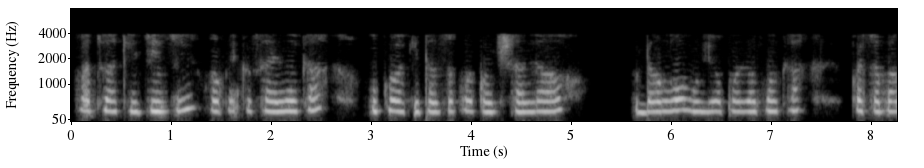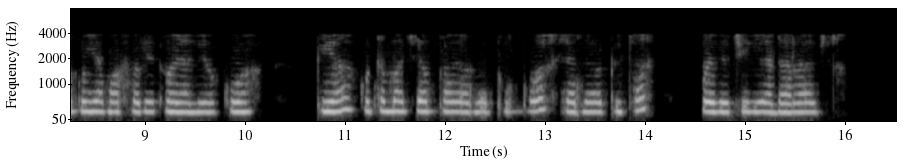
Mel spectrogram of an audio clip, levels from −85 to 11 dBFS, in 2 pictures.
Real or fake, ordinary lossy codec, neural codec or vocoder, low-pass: fake; AAC, 16 kbps; codec, 24 kHz, 3 kbps, HILCodec; 7.2 kHz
